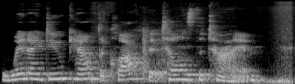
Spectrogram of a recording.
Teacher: it's stressed unstressed syllables and then the pentameter means that there's five sets of those syllables in each line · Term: iambic pentameter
